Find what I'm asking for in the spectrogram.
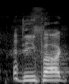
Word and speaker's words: Deepak: Spiritual teacher Deepak Chopra, is that how you say his name? – Deepak, yeah.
